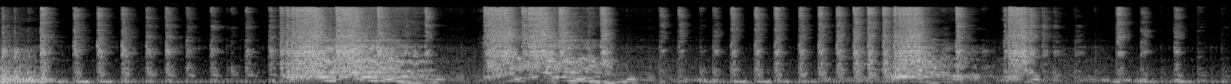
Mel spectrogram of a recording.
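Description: Two-stroke motorcycle engine with a loud aftermarket exhaust revved hard at close range, repeated sharp throttle blips between sustained high revs over several seconds, popping and crackling as it idles between bursts.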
